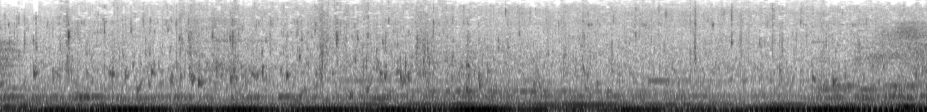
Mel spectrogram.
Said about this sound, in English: There's a waterfall.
